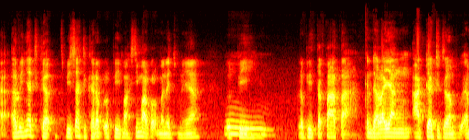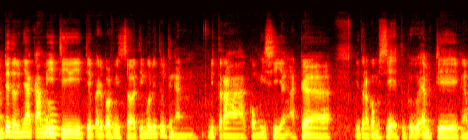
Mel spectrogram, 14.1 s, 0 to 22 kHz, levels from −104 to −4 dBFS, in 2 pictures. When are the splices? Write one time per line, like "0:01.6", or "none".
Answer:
0:05.4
